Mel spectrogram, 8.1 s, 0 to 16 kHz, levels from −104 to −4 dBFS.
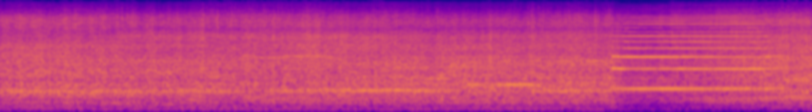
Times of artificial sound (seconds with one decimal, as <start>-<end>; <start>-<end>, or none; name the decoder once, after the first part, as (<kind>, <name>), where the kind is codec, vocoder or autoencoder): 0.0-6.8 (vocoder, BigVGAN v2)

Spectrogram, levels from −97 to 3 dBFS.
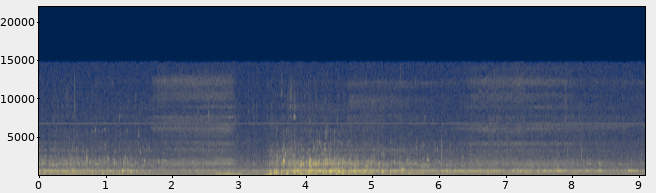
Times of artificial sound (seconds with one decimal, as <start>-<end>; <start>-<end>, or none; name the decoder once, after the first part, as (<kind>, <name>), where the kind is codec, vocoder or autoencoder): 6.6-7.3 (codec, SNAC)

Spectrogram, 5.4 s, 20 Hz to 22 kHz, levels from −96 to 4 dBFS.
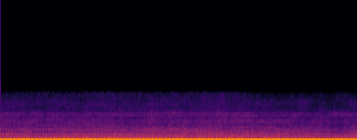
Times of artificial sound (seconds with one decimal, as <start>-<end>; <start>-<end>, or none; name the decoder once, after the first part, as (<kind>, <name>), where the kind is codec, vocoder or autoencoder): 0.0-5.4 (codec, SNAC)

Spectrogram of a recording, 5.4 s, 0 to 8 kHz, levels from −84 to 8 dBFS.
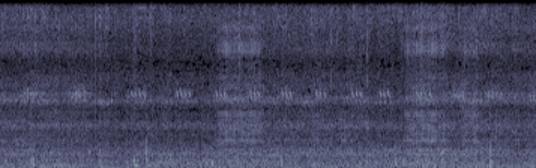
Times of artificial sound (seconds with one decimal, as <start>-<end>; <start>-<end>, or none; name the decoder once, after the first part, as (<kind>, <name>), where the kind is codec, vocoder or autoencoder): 0.0-1.2 (codec, DAC); 4.4-5.4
